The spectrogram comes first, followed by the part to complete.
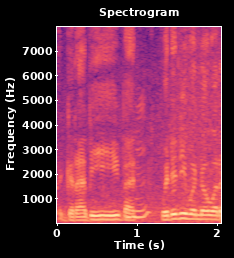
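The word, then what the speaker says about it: Krabi: in grabby K yeah in Thai it's pronounced grabby but would anyone know what I'm saying other than a Thai person if I said crabby hey but this video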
